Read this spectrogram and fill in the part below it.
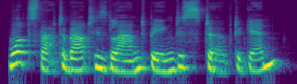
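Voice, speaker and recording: A woman's voice: mid-range voice, expressive, unhurried, lightly acted. A woman voicing a serious young boy detective asking pointed questions. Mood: businesslike. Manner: businesslike, determined.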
